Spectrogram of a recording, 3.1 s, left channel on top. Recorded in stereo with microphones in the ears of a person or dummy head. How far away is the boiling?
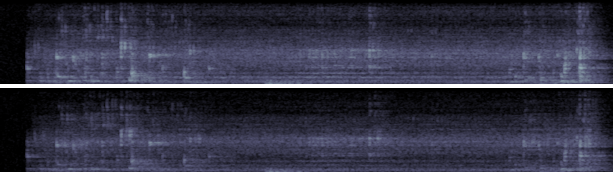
About 1.1 m.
